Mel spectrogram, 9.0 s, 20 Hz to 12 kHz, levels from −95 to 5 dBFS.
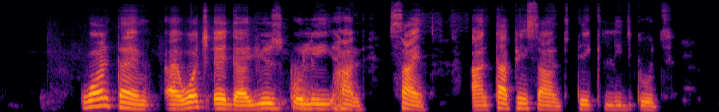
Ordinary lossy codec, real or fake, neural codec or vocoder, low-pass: Opus, 24 kbps; real; none; 10.8 kHz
